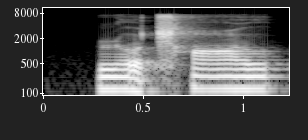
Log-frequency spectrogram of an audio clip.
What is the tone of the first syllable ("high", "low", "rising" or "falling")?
low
